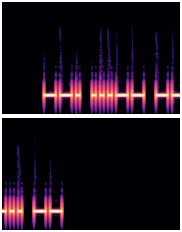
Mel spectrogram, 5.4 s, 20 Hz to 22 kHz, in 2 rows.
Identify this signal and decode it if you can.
Morse code, heard as a keyed tone, about 20 wpm, 700 Hz. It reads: G3ZM
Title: DXCC-100 Call Signs - 4 Characters - Repeated 3x - 20wpm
